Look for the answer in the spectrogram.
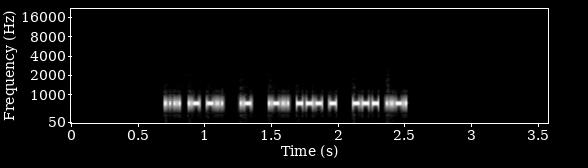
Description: Morse code, heard as a keyed tone, about 70 wpm, 700 Hz. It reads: HAD A LOT OF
